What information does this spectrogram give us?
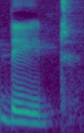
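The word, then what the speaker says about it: date: यहाँ पर जैसे ये है डेट, क्या है डेट, तो डेट में एंड में देखें, अब ई को तो हम प्रोनाउंस नहीं कर रहे हैं, तो ई जो है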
